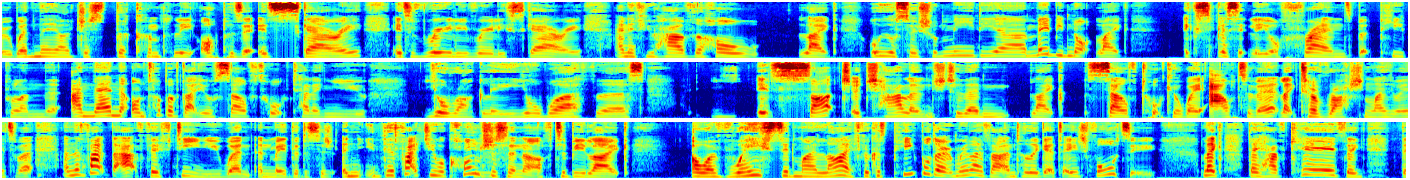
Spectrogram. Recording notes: we are broadcasting straight from the car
